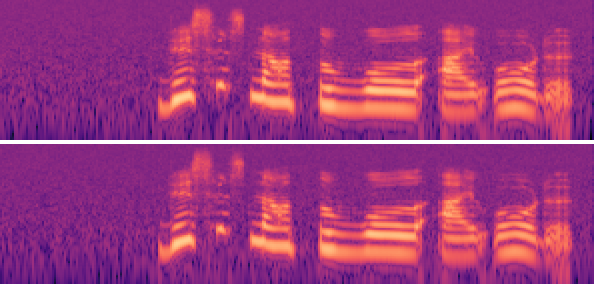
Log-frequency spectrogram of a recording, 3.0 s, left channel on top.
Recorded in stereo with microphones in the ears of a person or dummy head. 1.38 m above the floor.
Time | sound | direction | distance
0.8 | a woman speaking | centre (ahead or behind) | ?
